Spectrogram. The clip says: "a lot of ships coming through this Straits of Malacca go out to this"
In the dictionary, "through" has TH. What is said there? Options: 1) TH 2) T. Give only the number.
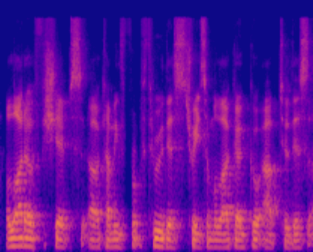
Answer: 1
